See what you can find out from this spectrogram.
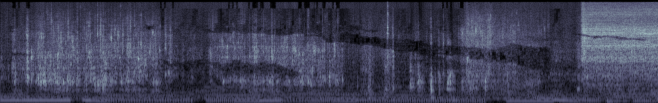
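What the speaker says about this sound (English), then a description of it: "I can just let it overflow the inner tub" Water pours and trickles over the rim of an inner tub during the washing of old Norwegian WWII postage stamps, a steady liquid rush with gurgling swells and one louder surge near the end, close by and with no talk.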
